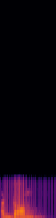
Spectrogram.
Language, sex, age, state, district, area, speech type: Maithili, male, 45-60, Bihar, Supaul, rural, conversation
